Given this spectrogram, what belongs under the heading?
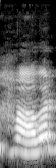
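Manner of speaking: हावर with an audible h at the start; mispronounced hour. Shown as a demonstration. Teacher showing what not to say, हावर with h sounded. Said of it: "नहीं बोलते हैं".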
